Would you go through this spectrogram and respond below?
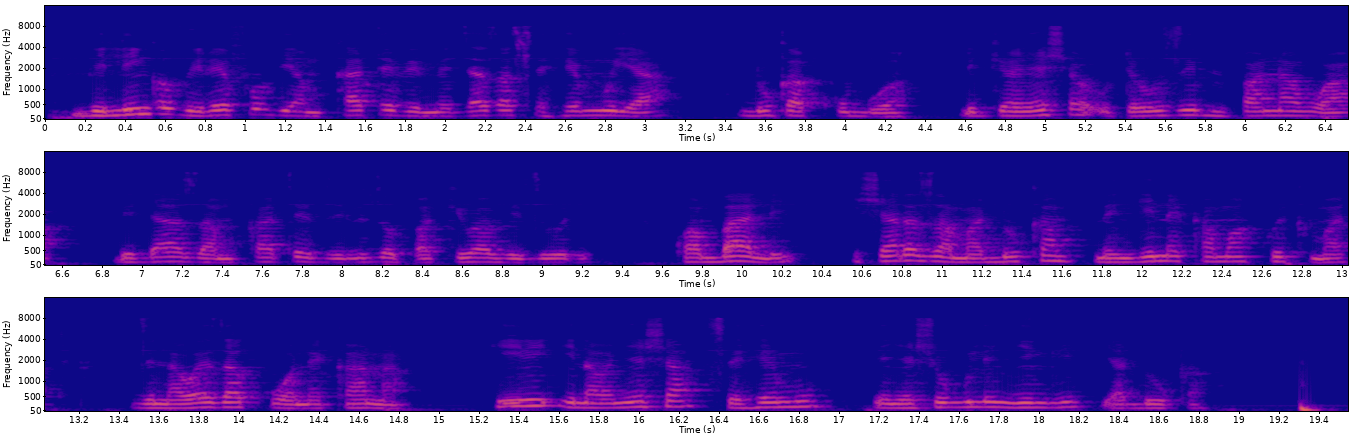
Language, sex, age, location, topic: Swahili, male, 25-35, Nairobi, finance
